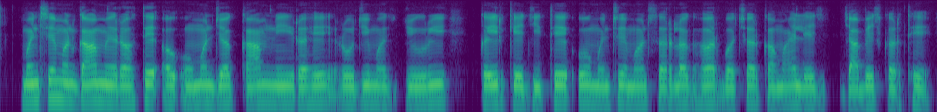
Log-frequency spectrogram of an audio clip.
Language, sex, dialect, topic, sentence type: Chhattisgarhi, male, Northern/Bhandar, agriculture, statement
